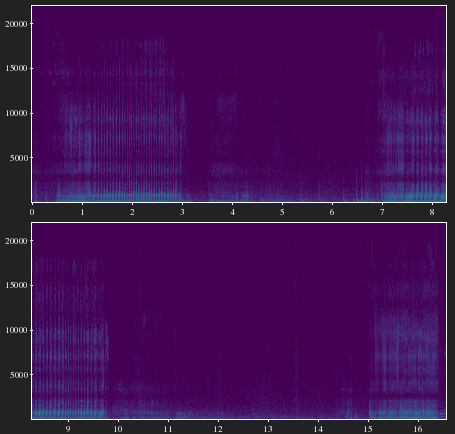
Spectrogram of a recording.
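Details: Pug sleeping with moving eyes: about three loud, long rattling snores on the in-breath with quieter breathing between; snoring.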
